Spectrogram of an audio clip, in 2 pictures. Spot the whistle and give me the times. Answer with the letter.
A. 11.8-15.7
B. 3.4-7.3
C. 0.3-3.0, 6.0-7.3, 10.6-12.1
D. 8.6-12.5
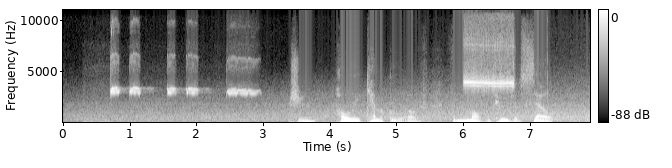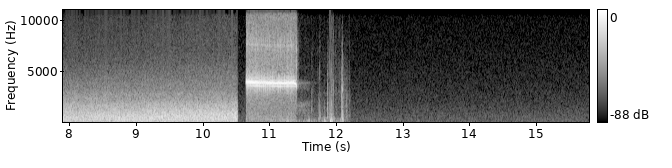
C.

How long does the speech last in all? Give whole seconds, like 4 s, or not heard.
4 s.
